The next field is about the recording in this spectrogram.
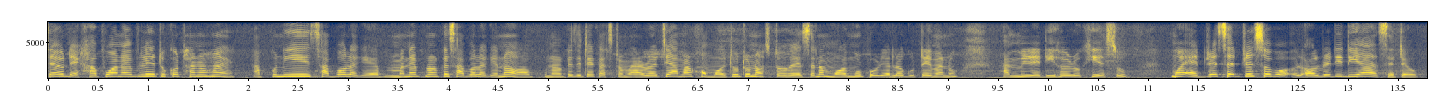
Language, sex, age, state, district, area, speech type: Assamese, female, 18-30, Assam, Sonitpur, urban, spontaneous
